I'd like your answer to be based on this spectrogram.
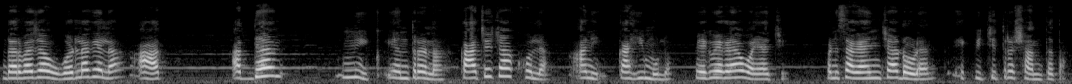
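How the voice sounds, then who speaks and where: High-voiced woman narrating a suspense story. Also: normal speed, soft background music. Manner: suspenseful, dramatic. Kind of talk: dramatic scripted narration.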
